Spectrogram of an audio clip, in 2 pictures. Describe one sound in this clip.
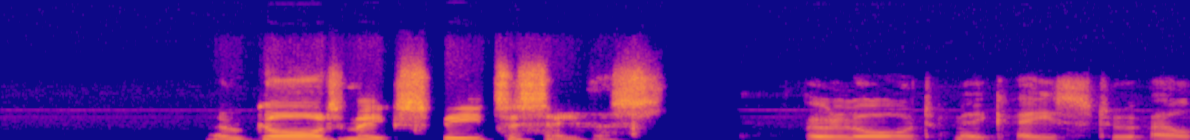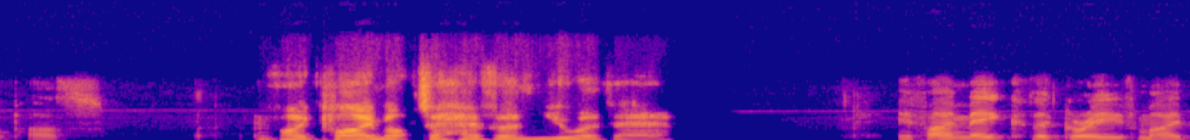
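A woman reads aloud slowly over an online call.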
